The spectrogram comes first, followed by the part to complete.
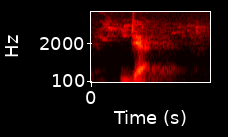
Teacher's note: Karena al-jahr, huruf ja itu nafas atau udara tertahan, tidak mengalir deras, keluar berjalan bersama huruf ja ketika dikeluarkan.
